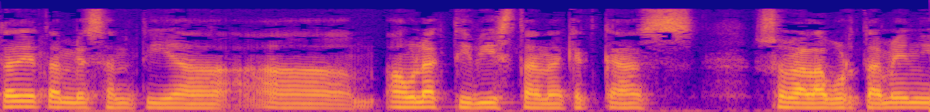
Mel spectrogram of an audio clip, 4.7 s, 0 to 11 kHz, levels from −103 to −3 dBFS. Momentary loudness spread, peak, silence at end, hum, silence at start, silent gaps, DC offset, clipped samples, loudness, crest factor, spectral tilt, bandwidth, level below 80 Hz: 7 LU; -4 dBFS; 0 s; none; 0 s; none; under 0.1%; under 0.1%; -21 LUFS; 16 dB; -5 dB/octave; 8.8 kHz; -54 dBFS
